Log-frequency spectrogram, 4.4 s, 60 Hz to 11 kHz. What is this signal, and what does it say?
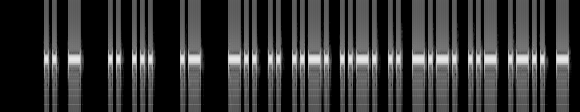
Morse code, heard as a keyed tone, about 37 wpm, 690 Hz. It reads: IT IS A DIFFICULT
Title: Sentences from Top 1000 Words - Review Part 4 - 40wpm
